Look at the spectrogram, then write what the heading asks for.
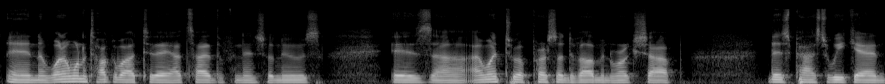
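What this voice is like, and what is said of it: Hoarse, sore-throated voice. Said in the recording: “as some of you can tell by my voice today, I'm a little bit of a sore throat.”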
